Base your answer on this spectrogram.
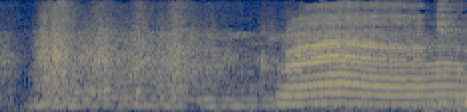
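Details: Pet cat meowing indoors in reply to a person asking if it wants coffee; a long drawn-out meow with a rising then falling tone follows a woman's question, clear harmonic stack.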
